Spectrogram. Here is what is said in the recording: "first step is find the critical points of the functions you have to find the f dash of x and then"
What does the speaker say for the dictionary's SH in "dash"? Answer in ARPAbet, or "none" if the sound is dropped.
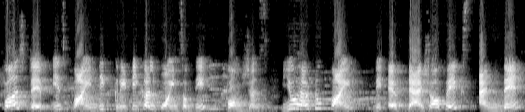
SH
